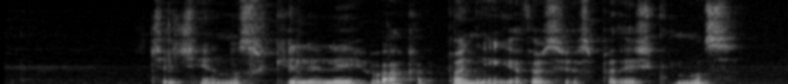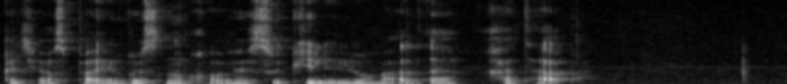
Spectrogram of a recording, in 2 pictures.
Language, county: Lithuanian, Vilnius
